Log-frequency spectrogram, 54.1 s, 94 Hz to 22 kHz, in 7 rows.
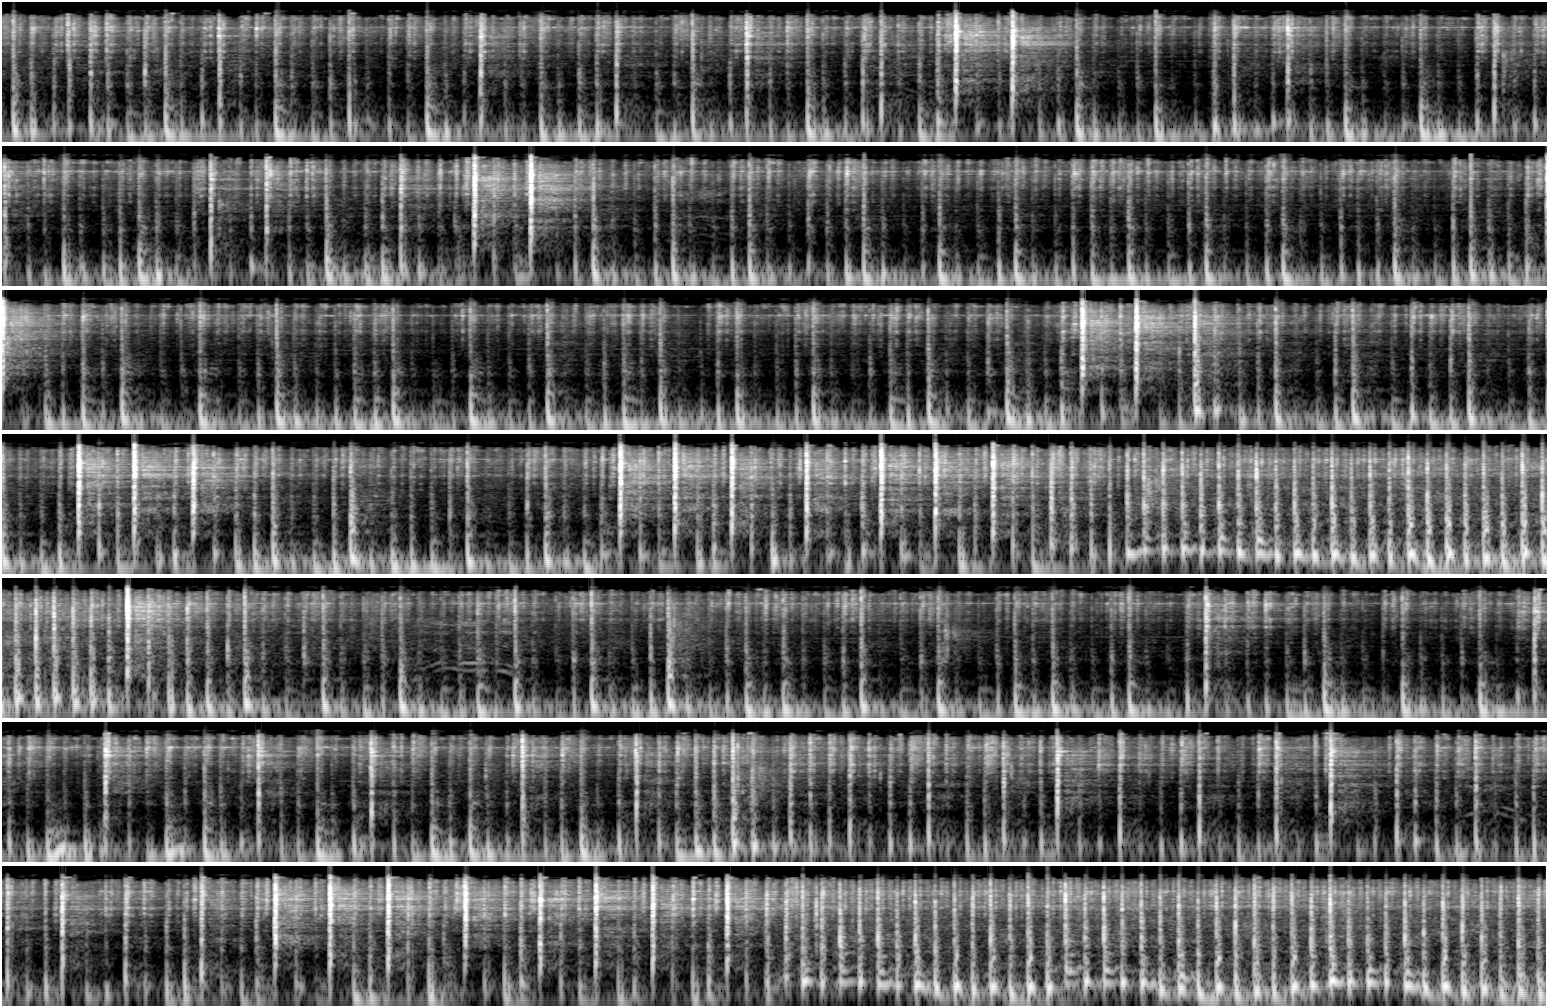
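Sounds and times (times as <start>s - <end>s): frame drum with jingles: 0.0s - 54.0s.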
